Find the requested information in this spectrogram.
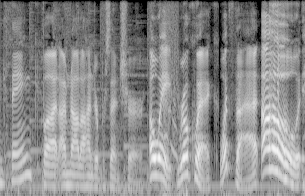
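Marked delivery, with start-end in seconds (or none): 2.2-4.5 mock surprise. Mock interruption before sponsor ad.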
